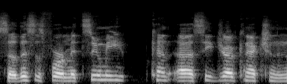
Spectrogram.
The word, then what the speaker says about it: Mitsumi: m m i can't can never pronounce that one mitsumi believe it's pronounced so this is for mitsumi uh seat Drive connection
